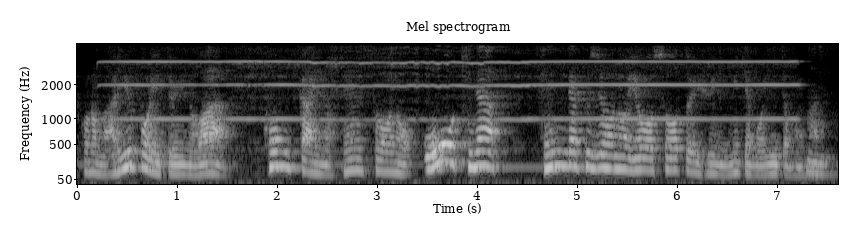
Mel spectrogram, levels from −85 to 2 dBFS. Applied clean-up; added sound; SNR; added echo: none; Bowed string instrument; 11 dB; reverberation time 0.5 s.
